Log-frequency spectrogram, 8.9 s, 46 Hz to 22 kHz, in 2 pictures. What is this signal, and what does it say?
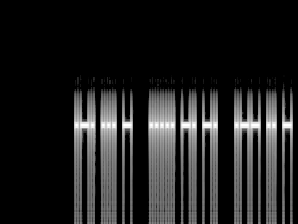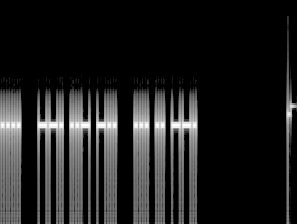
Morse code, heard as a keyed tone, about 30 wpm, 700 Hz. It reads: RST 5NN WITH GUD SIG
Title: Common QSO Phrases 30wpm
